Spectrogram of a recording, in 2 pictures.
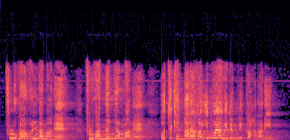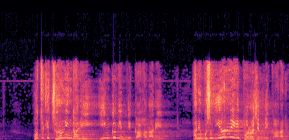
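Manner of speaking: high, loud crying out to God; anguished outcry. Acted. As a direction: plead with God at the top of your voice. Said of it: "하박국이 절규합니다".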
